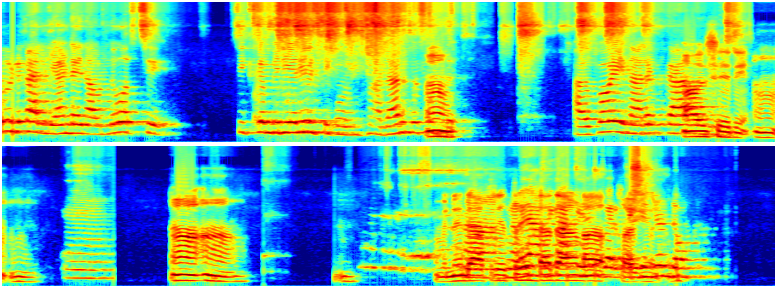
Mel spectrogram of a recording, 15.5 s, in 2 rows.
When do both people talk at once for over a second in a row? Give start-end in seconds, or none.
12.4-14.4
